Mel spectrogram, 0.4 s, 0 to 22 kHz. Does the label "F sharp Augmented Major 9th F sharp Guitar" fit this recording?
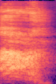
No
